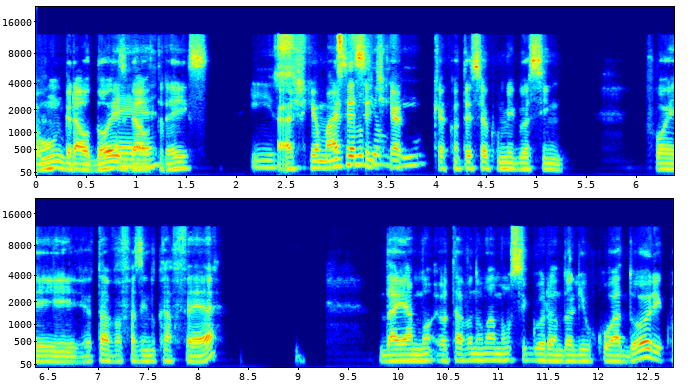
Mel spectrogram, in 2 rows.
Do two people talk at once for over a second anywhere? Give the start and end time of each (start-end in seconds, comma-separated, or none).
2.4-3.9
